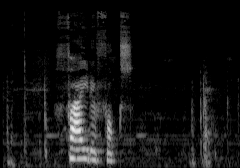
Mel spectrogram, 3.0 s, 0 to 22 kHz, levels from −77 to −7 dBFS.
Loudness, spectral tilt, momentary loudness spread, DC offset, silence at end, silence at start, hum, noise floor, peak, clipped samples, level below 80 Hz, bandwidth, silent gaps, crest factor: -21 LUFS; -4 dB/octave; 25 LU; under 0.1%; 0.4 s; 0.1 s; none; -59 dBFS; -4 dBFS; under 0.1%; -66 dBFS; 17 kHz; none; 24 dB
